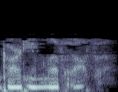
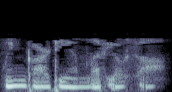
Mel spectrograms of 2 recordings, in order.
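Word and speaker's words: Wingardium Leviosa: You're saying it wrong, says Hermione in an impatient voice. It's Wing Guardium Leviosa. You emphasize the gar.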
